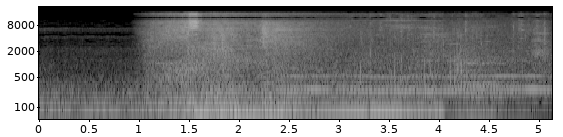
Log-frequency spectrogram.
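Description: A deep magical whoosh swells and fades.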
